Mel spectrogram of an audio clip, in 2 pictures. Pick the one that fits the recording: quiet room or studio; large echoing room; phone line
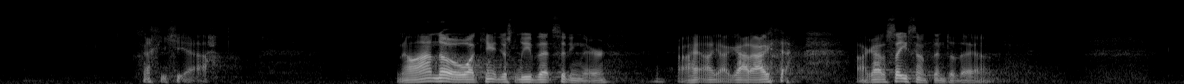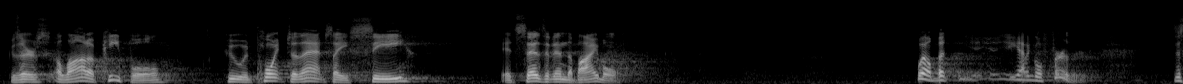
large echoing room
